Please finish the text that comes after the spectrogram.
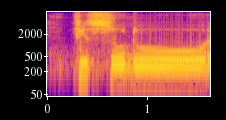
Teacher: huruf alif lam yang tidak dibaca, ya, karena dia bertemu dengan huruf syamsiyah. Jadi huruf alif lamnya ada tapi tidak dibaca, itu bahasa sederhananya, ya.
